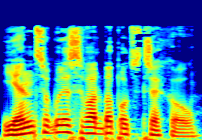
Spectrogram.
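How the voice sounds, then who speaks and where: A man reading a story aloud, voicing a calm, evasive young village man who teases his sweetheart. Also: medium pitch, no room sound, studio quality. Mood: sly calm.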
